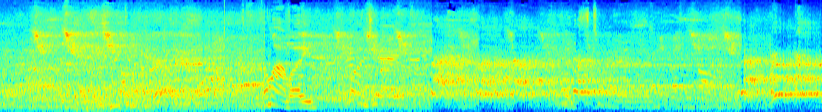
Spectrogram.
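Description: A woman calls out commands to a dog with animation.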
